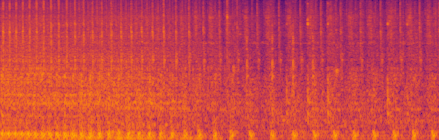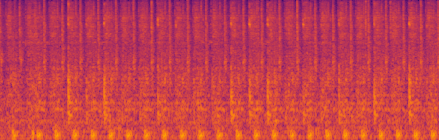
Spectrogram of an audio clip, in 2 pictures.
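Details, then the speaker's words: Ford Festiva sat three years. After a noisy start it runs unevenly with a lumpy, stumbling beat of nearly three pulses a second. Rough running; the owner suspects three-year-old gas. "well there you have it it runs terrible I think it's the three year old gasps"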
